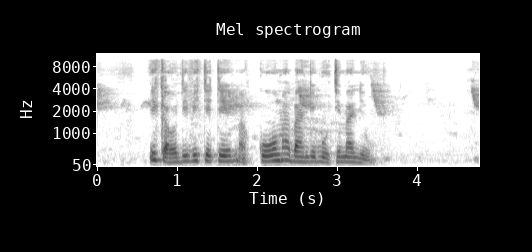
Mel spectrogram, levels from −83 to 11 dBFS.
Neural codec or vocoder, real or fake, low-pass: vocoder, 22.05 kHz, 80 mel bands, WaveNeXt; fake; 9.9 kHz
